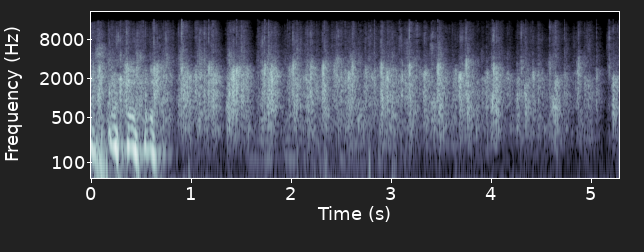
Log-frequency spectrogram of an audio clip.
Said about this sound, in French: Ça mérite des applaudissements quand même. Oui, merci, merci. Ta meuf, elle applaudit trop fort.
